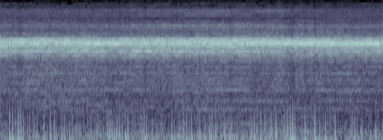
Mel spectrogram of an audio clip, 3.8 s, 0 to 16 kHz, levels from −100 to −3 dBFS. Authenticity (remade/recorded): recorded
